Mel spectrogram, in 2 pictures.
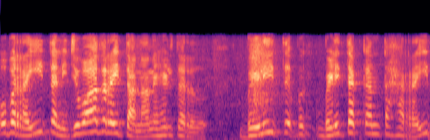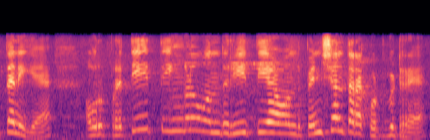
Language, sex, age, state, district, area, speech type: Kannada, female, 45-60, Karnataka, Vijayanagara, rural, spontaneous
